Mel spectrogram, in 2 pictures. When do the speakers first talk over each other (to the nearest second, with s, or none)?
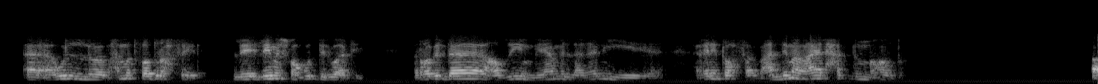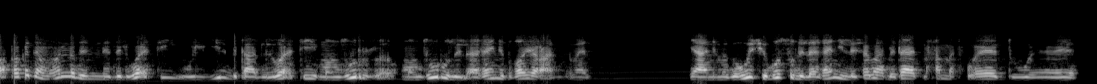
none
